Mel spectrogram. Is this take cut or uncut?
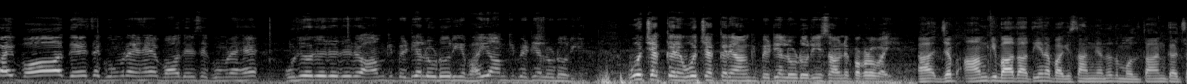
cut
